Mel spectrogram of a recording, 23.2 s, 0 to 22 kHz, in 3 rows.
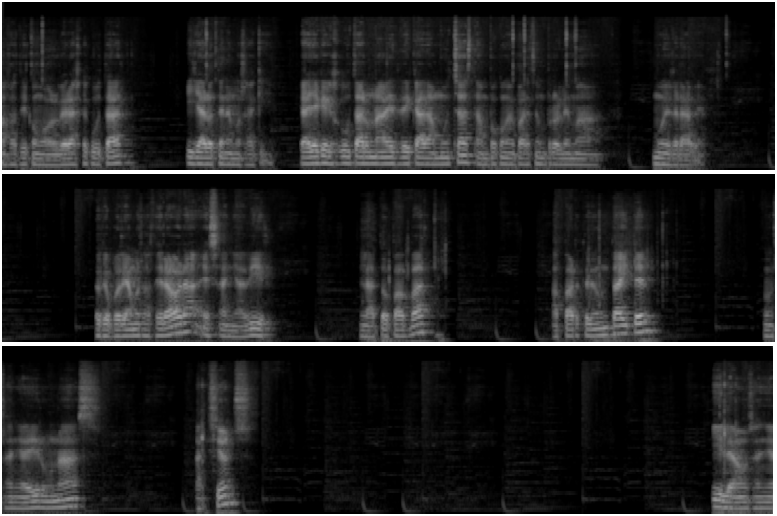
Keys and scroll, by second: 19.2 Return, 20.5 alt+super+l.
